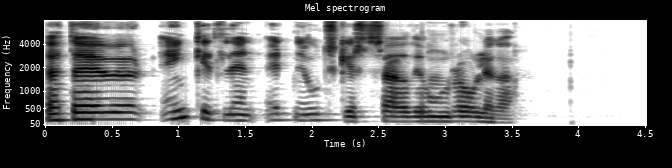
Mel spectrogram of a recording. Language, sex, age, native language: Icelandic, female, 40-49, Icelandic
